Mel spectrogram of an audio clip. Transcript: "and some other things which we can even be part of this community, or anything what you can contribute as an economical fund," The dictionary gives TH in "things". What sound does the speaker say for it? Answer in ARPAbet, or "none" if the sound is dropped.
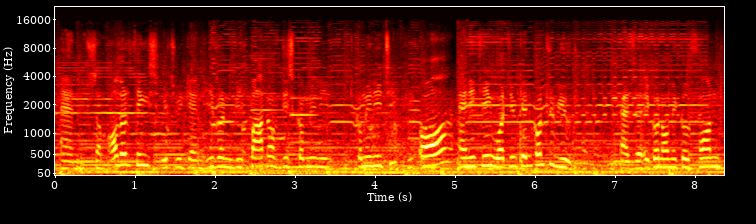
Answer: T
